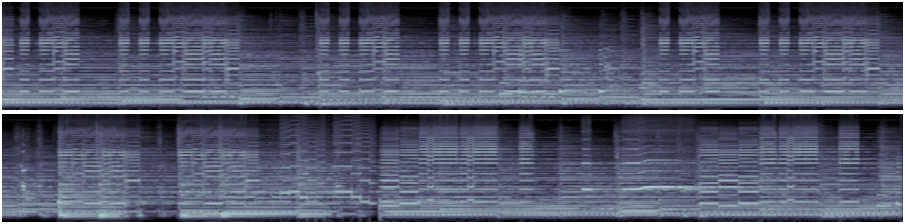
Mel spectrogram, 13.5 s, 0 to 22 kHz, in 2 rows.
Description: Bohag drop loop BPM 100 D Maj; Bihu; waves of bihu vol 2; Gully Loops

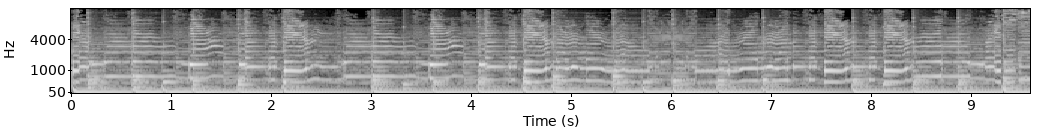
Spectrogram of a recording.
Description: Melody Loop BPM 100 D Maj; Gully Loops; Mahi

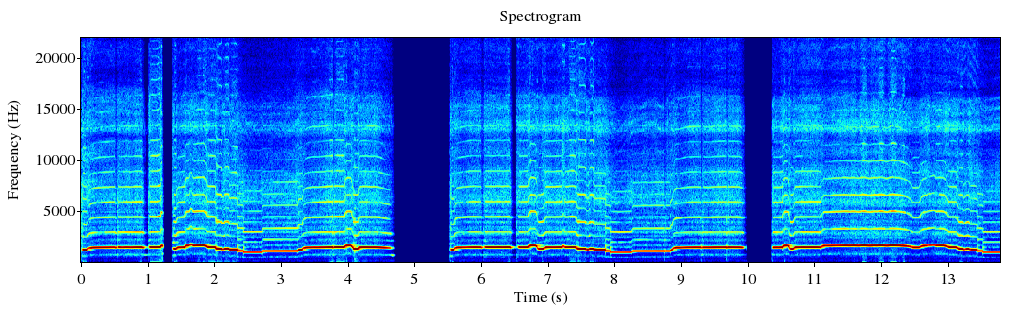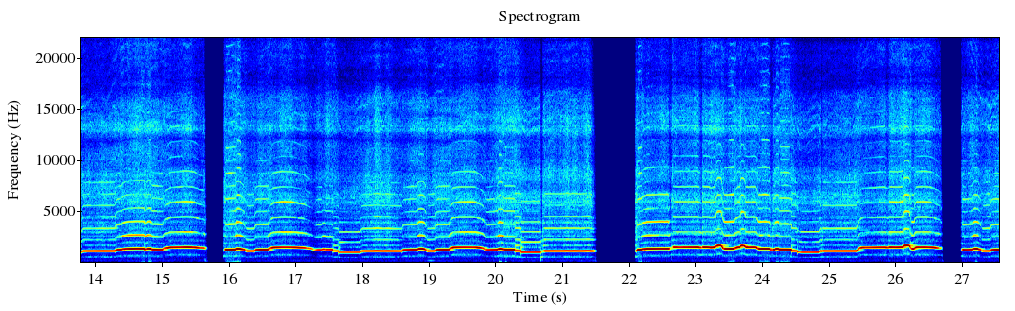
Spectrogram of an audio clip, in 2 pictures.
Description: Flute Loop C

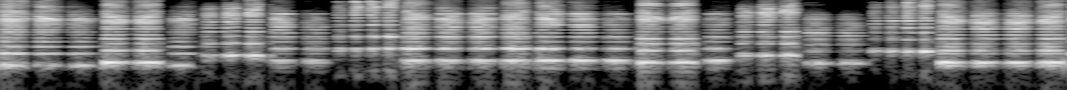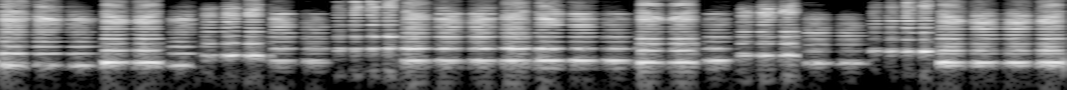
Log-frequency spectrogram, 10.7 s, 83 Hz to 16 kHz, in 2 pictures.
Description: Baraat bonus loop BPM 90 F; Gully Loops

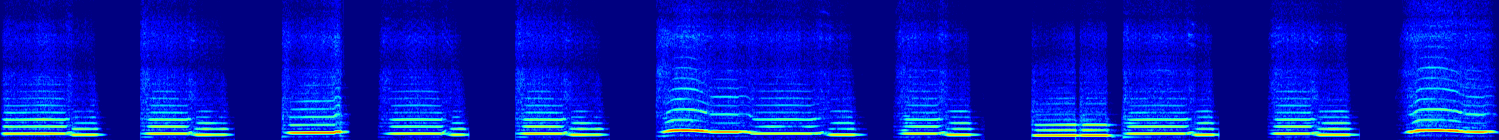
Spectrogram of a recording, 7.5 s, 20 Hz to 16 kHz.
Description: EDM Flute Loop 128 BPM D

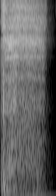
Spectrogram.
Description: Beat Box Crash; aawaz

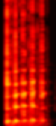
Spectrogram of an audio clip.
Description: FX I am weird; Aawaz; Gully Loops

